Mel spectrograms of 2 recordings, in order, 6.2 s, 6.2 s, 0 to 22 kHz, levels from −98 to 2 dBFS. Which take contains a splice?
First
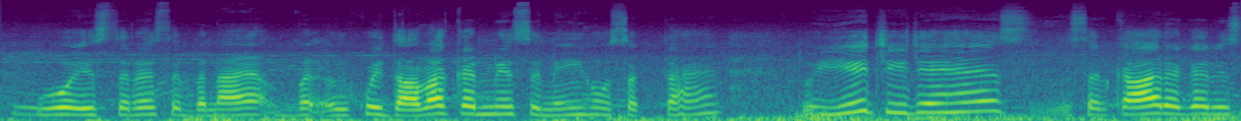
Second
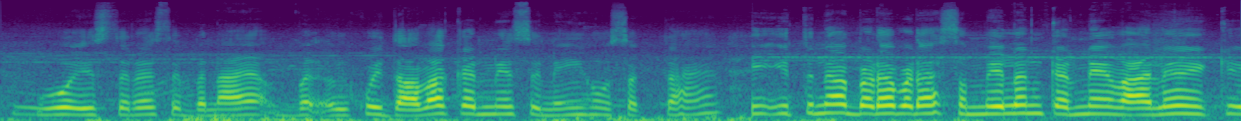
second; 1 cut; at 3.8 s

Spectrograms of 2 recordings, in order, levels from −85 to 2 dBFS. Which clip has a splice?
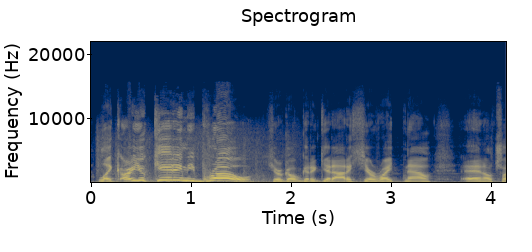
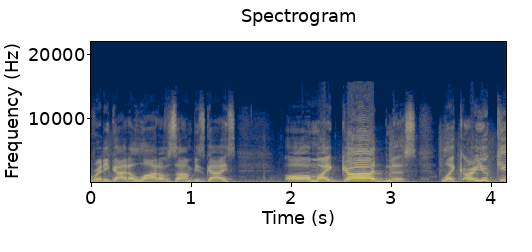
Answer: first; 1 cut; at 1.7 s

